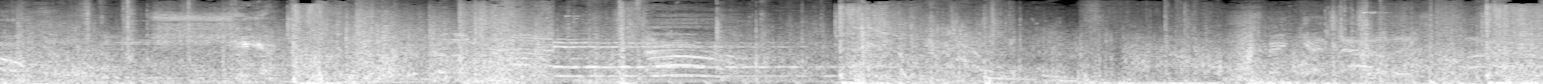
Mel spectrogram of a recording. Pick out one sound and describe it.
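Rifle shots ring out one after another.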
